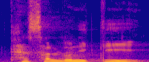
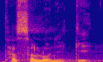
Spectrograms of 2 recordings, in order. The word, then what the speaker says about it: 테살로니키: 단지 발음이 조금 틀린데 그리스 사람들은 데살로니가를 뭐라고 하냐면 테살로니키 이렇게 부릅니다. 테살로니키.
